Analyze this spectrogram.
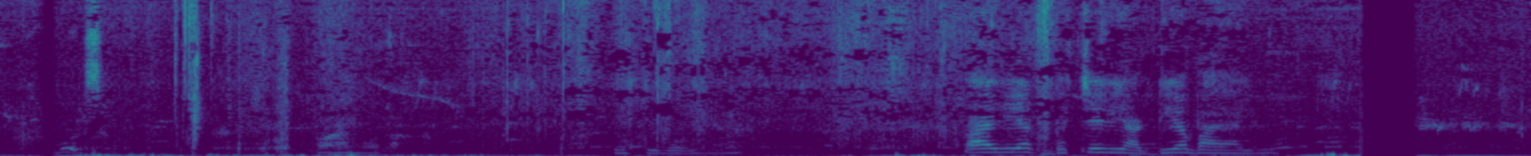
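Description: A boy talks calmly close by.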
